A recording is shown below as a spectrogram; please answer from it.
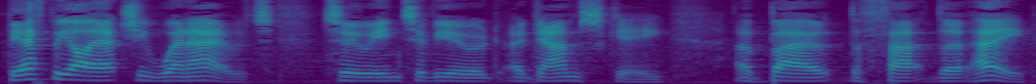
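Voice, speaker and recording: On a relaxed podcast, a male author guest tells a story at length, frequently correcting himself as he goes. He speaks at a moderate pace in a mid-range, fairly bright voice.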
